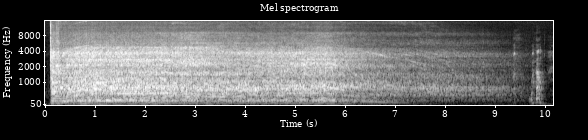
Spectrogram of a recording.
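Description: Smooth, even motor hum with a steady whine that winds down cleanly when switched off; this motor is running healthy.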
